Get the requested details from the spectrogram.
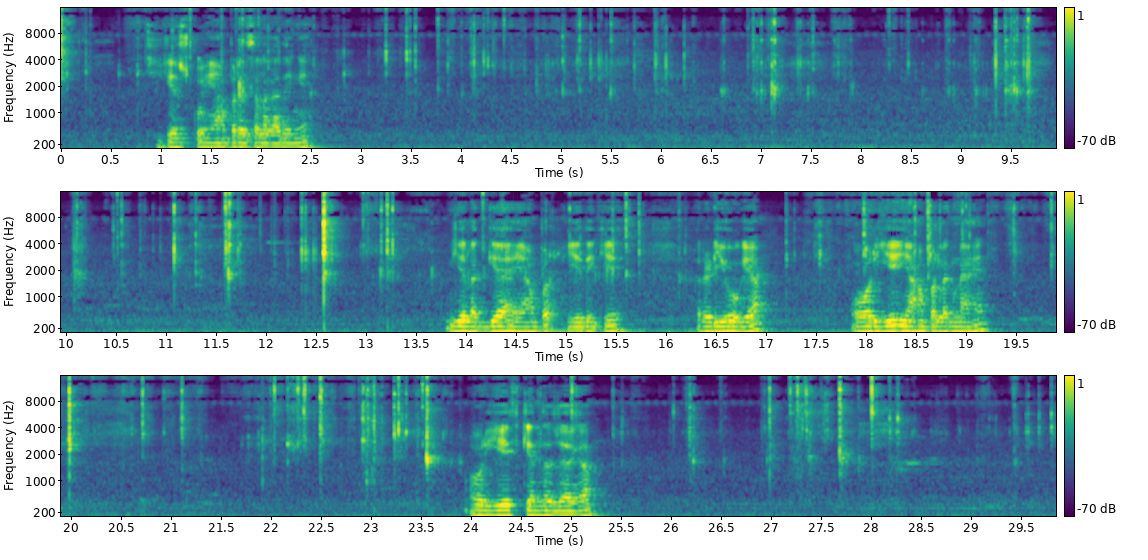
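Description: Plastic parts click and rattle while being handled.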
